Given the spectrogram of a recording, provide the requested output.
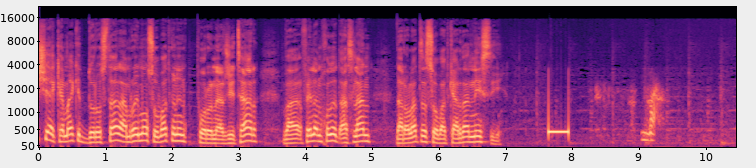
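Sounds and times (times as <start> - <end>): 
speech: 0.0 - 7.0, 9.0 - 9.4
loud steady telephone line tone: 7.6 - 8.0
brief burst of voice: 8.3 - 9.4.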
